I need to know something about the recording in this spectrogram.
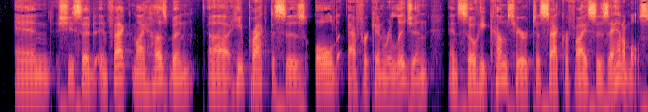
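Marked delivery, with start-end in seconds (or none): none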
